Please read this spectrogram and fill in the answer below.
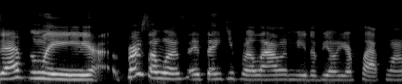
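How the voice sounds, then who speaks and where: With a Southern US accent, a woman talks at a very fast pace and fairly high pitch, in a dry, close sound with no echo. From US South, Greensboro, North Carolina. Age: 40s. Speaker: entrepreneur and podcast guest. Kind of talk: interview conversation. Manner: animated.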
